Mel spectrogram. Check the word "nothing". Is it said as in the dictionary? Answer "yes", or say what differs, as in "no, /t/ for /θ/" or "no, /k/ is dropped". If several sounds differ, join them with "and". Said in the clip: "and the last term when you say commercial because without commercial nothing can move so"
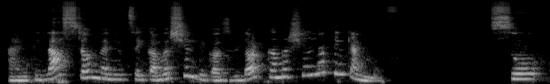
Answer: no, /t/ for /θ/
